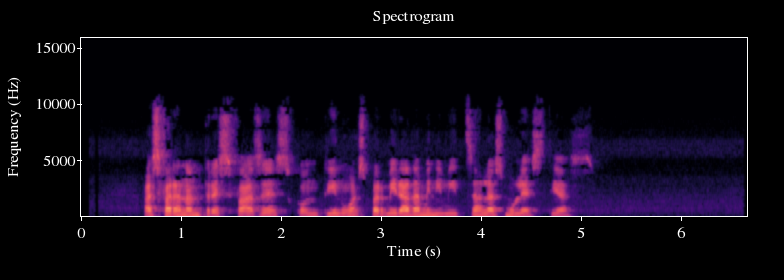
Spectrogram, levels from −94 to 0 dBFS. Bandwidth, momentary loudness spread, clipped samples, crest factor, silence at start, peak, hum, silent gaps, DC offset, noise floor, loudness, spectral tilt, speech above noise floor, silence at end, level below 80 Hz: 10.5 kHz; 12 LU; under 0.1%; 22 dB; 0.65 s; -12 dBFS; none; none; under 0.1%; -69 dBFS; -31 LUFS; -3 dB/octave; 38 dB; 1.55 s; -88 dBFS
